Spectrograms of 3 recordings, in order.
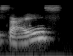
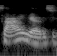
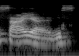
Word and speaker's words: science: interns if they say science um I would insist it's science because it has two syllables so we're not teaching science we're teaching science so I correct good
